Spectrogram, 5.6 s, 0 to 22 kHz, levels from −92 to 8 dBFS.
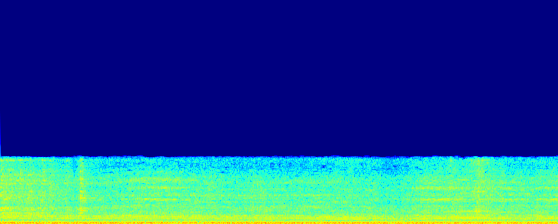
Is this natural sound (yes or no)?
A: yes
